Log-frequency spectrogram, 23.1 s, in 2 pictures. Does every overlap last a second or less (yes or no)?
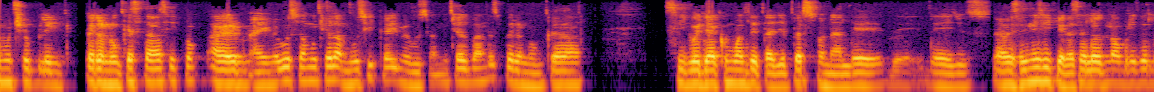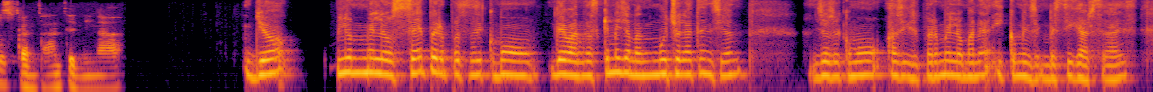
yes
